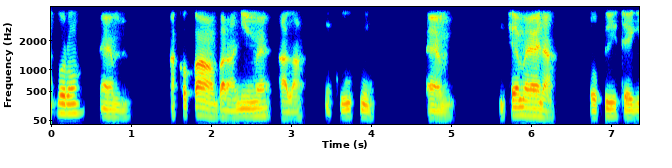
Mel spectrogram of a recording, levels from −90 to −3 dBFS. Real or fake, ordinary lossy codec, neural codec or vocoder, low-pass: fake; none; autoencoder, 48 kHz, 32 numbers a frame, DAC-VAE, trained on Japanese speech; 3.6 kHz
